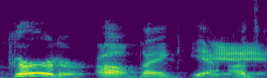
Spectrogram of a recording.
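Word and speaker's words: Gurdurr: yeah oh girder that's his name oh it's girder oh thank you yeah that's gonna say it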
